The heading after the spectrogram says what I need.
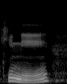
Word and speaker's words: Koine: And they say Koine in that, with that pronunciation, they say Koine, not Kini, to refer to biblical Greek because they want to sort of wall it off.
